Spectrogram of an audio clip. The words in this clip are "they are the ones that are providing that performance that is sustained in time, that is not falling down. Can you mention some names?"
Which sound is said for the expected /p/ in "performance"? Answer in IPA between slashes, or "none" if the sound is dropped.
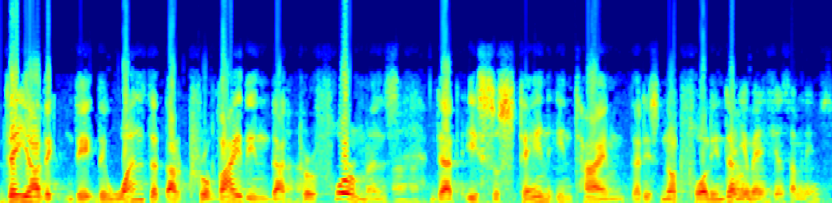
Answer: /p/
